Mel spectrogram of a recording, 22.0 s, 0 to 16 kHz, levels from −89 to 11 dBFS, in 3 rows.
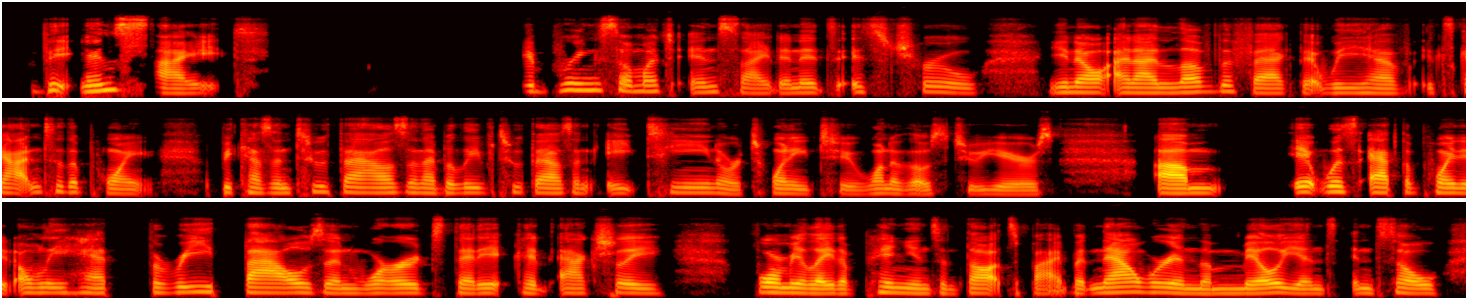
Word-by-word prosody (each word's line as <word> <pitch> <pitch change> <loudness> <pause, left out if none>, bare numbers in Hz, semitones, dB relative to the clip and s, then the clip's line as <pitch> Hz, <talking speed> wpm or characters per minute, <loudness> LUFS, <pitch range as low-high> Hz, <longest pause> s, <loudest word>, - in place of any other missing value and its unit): The 175 - -1
insight. 180 -8 +1 1.3
It 185 -2 -5
brings 220 0 -1
so 185 - +1
much 185 +1 -3
insight, 150 -4 -3
and 140 +1 -3
it's 150 - -3
it's 165 - -3
true, 155 -5 -4 0.4
you 160 - -2
know, 155 -1 +4
and 150 - +3
I 150 0 +6
love 160 +3 +1
the 185 0 -4
fact 140 -4 -1
that - - -2
we 145 +1 -5
have 135 -2 -2
it's 135 - -11
gotten 150 +1 +3
to 180 - -5
the 160 - -3
point 130 -5 -5 0.3
because 150 -2 -2
in 145 0 -4
2000, 150 -2 -1
I 140 - 0
believe 145 0 -5
2018 145 0 -3
or 120 -3 -3
'22 120 -2 -3
one 135 +2 -3
of 125 - -5
those - - -2
2 115 - -6
years, 110 -2 -1 0.5
um, 140 +1 +8 0.3
it 165 - +4
was 175 0 +1
at 155 -1 +7
the 150 - -5
point 145 0 0
it - - -3
only 150 0 -1
had 145 -1 -2 0.2
3,000 150 -3 +2
words 140 0 +1
that 135 -2 0
it 140 - 0
could 135 -2 -3
actually 135 -1 0 0.4
formulate 145 -5 +4
opinions 140 0 -2
and 125 -3 -9
thoughts 140 - +4
by, - - -2
but 130 -1 -3
now 155 +3 +7
we're 160 -1 +2
in 135 -3 +1
the 125 - -1
millions, 130 0 +1
and 135 +2 -5
so 130 -3 0
145 Hz, 185 wpm, -27 LUFS, 135-155 Hz, 1.3 s, um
